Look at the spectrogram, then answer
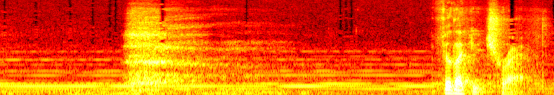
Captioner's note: sighs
